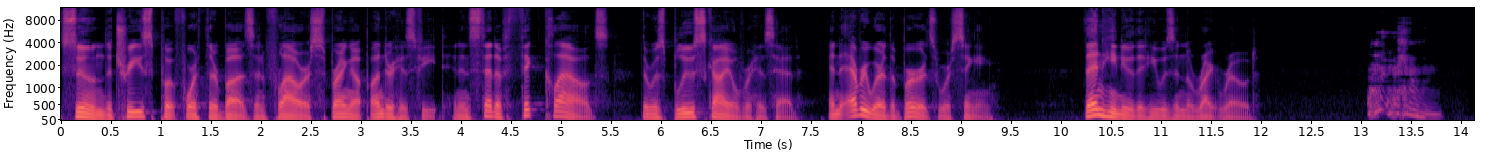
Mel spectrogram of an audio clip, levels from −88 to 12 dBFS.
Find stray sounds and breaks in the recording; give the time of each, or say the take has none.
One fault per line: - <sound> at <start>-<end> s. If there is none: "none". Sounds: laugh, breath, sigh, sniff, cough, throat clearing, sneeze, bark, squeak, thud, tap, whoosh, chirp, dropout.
- cough at 13.0-13.8 s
